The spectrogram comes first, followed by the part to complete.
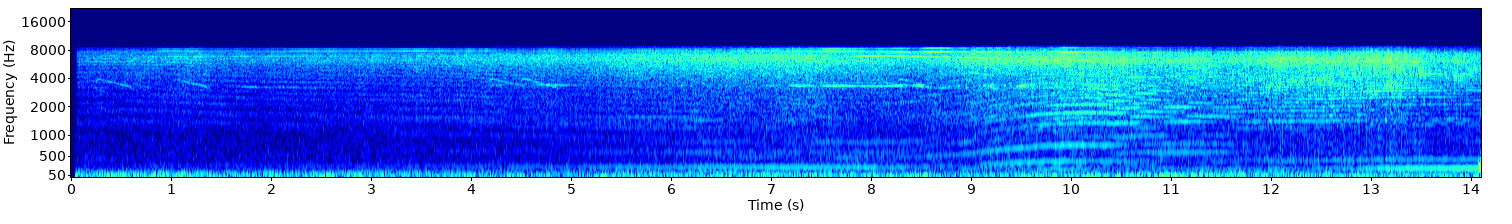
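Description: Brushless outrunner motor and propeller of an RC paraglider (Hirobo Paraplane Sport) whining steadily in flight, growing louder. About nine seconds in, the pitch climbs and then holds higher.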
